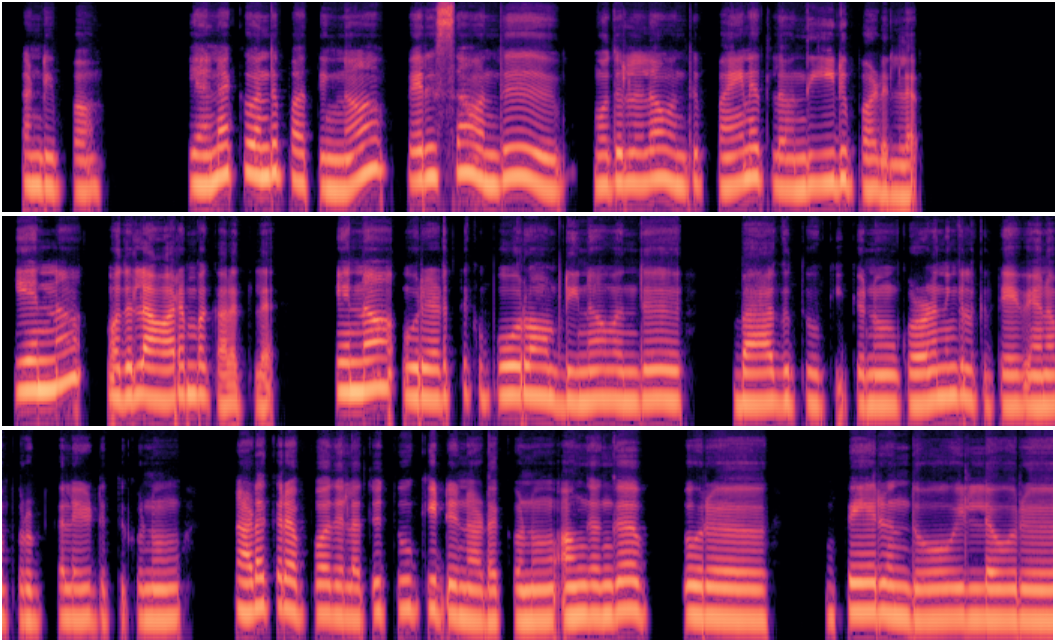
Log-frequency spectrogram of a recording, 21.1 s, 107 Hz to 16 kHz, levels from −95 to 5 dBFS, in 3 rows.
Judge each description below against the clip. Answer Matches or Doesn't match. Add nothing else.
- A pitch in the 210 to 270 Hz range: Doesn't match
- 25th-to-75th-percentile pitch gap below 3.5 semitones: Matches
